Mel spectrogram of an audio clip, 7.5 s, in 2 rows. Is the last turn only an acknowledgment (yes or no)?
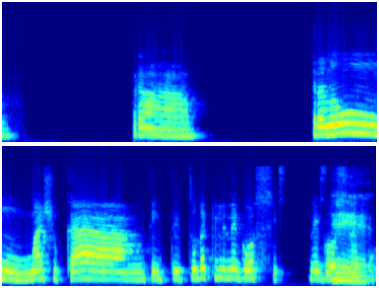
no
